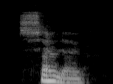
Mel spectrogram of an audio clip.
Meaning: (noun) 1. A piece of music for one performer 2. A job or performance done by one person alone 3. A card game similar to whist in which each player plays against the others in turn without a partner
- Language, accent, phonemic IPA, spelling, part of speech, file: English, Southern England, /ˈsəʊ.ləʊ/, solo, noun / adjective / adverb / verb, LL-Q1860 (eng)-solo.wav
